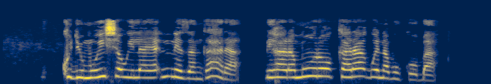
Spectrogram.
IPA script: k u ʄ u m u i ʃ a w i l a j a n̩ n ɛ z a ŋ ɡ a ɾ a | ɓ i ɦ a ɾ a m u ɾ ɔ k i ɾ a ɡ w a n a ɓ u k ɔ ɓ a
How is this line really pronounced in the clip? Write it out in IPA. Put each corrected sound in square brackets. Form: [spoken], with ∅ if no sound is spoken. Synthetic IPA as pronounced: k u ʄ u m u i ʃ a w i l a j a n̩ n ɛ z a ŋ ɡ a ɾ a | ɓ i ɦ a ɾ a m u ɾ ɔ k [a] ɾ a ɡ w [ɛ] n a ɓ u k ɔ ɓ a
